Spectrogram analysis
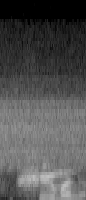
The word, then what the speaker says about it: Schumann: know a lot about it, but it's called Schumann resonance, and that's spelled S-C-H-U-M-A-N-N, Schumann resonance.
